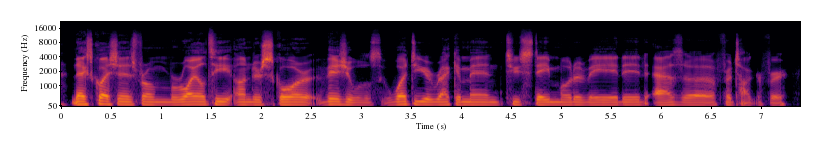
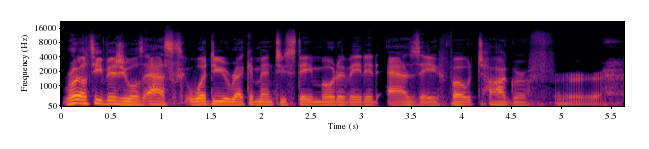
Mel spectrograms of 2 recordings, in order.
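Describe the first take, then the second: First: Flat, monotone robot reading. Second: Said in the usual way. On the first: Shown as a demonstration. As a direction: read it like a robot. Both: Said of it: "Why did I just read that like a robot?".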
